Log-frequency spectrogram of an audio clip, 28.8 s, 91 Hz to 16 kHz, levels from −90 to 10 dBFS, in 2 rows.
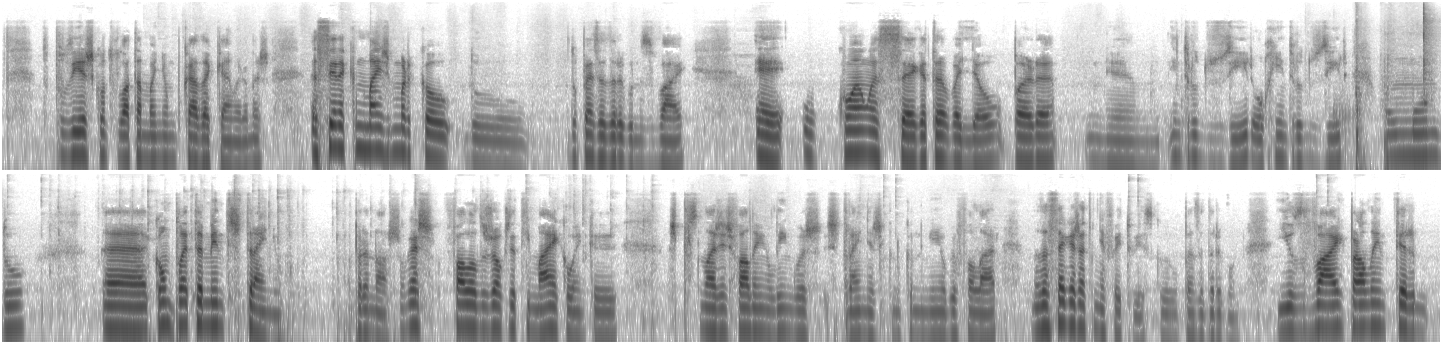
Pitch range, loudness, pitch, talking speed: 115-140 Hz, -22 LUFS, 130 Hz, 160 wpm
